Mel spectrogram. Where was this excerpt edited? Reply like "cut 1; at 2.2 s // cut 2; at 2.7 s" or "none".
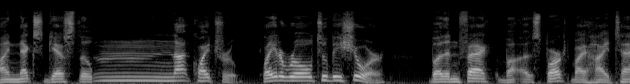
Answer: cut 1; at 0.9 s // cut 2; at 4.9 s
